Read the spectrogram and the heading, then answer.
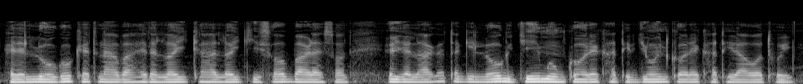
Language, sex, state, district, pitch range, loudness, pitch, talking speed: Bhojpuri, male, Bihar, Gopalganj, 115-120 Hz, -14 LUFS, 115 Hz, 170 wpm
